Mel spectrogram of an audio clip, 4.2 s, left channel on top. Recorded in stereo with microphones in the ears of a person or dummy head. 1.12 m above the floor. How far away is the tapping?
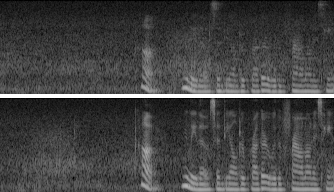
No tapping in this recording.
